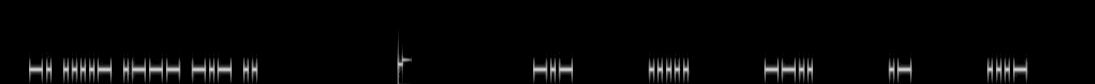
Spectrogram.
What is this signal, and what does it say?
Morse code, heard as a keyed tone, about 28 wpm, spaced as for 14 wpm, 700 Hz. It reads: N4JKI K5ZAV
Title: USA Call Signs - 5 Characters - 6x Character Spacing - 28wpm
